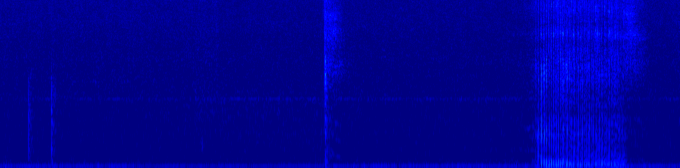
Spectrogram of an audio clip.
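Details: A single low, rattling snore from a sleeping tabby cat over a steady background hum.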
